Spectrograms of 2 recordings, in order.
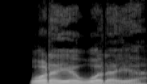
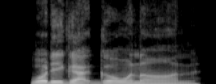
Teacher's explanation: surrounded by vowel sounds is going to change to a d it's called a flapped t and it just rolls off your tongue in a smooth way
